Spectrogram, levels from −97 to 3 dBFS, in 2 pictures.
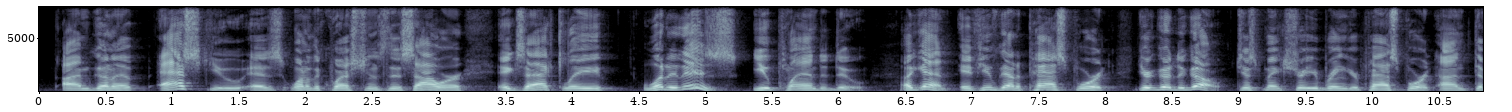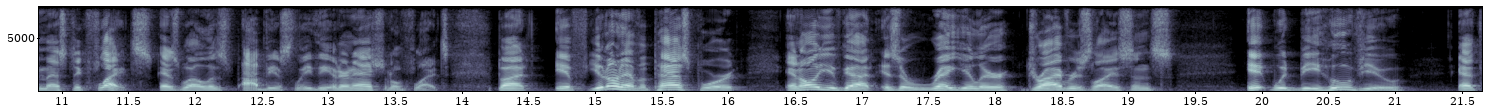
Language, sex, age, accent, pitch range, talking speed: English, male, 50-69, American, 125-160 Hz, 190 wpm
